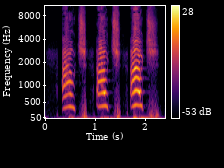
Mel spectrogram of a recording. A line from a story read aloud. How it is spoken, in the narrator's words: He was screaming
